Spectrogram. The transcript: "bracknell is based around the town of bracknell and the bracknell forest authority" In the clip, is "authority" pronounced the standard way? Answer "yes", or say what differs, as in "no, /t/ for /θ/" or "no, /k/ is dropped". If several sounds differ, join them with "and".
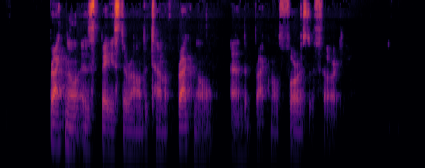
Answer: yes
